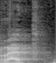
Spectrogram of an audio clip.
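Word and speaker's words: wrath: Raise और रैथ, W silent होता है, रैथ लेकिन लिखते हैं।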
